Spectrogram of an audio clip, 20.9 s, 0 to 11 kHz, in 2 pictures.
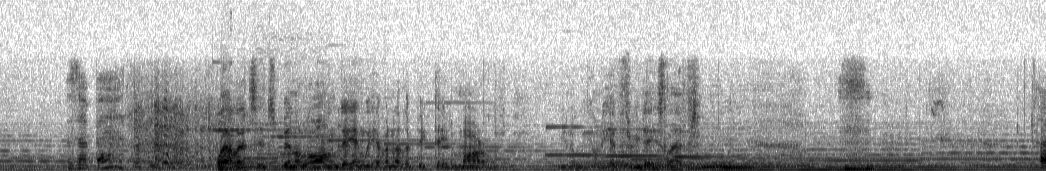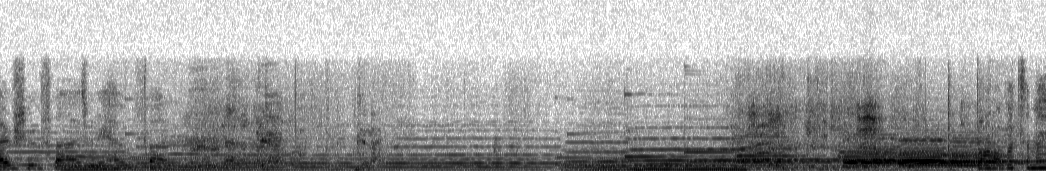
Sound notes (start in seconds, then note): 8.4 chuckles; 11.8 yawns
